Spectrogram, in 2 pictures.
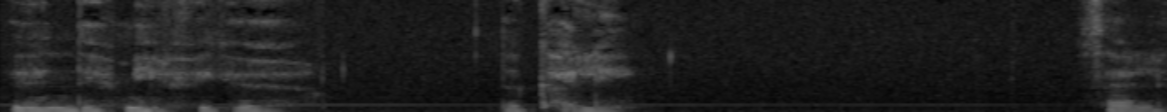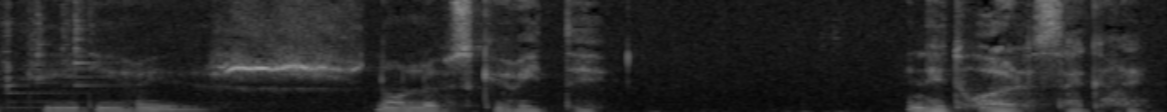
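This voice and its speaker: A woman teaching yoga nidra, guiding a meditation in a soothing, hushed, breathy delivery that often drops to a near whisper, with long pauses. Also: lowish voice, steady tone, a little hiss or hum. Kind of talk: guided meditation.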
